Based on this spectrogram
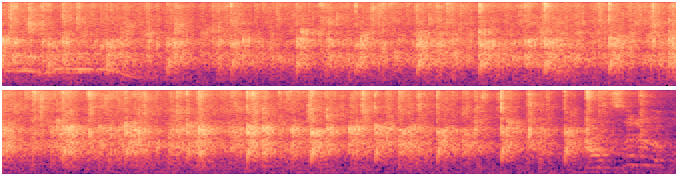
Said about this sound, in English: So yeah, maybe let's give a little clap to those two.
